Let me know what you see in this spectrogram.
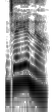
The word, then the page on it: ಜಯನ: jayana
